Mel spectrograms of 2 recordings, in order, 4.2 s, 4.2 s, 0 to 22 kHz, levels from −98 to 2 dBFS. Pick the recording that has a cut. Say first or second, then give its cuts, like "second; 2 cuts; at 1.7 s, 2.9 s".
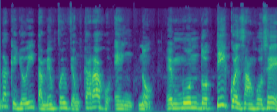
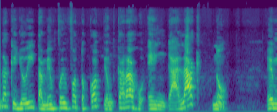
first; 3 cuts; at 1.1 s, 2.0 s, 2.4 s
